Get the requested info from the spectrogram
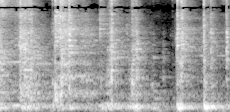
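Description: Stacked metal cooking pots and their glass lids clinking and knocking together as they are handled, in irregular knocks with a sharper clank near the end, under a woman's humming.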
